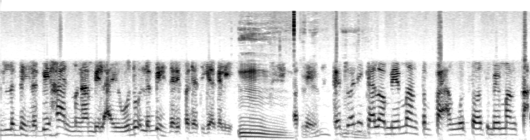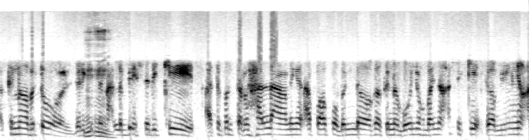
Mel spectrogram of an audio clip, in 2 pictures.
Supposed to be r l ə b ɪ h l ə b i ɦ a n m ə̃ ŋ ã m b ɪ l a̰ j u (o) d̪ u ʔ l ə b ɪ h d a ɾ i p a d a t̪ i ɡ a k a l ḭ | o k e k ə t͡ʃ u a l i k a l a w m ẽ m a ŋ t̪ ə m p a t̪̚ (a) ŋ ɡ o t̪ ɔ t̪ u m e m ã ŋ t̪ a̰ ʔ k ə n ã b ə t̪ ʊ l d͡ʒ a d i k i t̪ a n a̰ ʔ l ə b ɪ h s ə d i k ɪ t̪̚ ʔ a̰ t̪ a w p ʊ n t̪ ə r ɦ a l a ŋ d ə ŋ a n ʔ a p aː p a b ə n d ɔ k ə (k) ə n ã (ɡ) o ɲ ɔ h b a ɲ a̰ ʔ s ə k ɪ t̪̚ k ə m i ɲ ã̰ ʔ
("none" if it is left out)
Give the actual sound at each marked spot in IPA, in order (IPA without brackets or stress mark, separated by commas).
u, a, k, ɡ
